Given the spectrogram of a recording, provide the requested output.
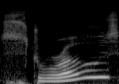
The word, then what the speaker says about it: Stroh's: How about Stroh's?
